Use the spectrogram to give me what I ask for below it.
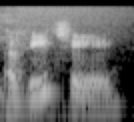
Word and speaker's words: Avicii: Avicii.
